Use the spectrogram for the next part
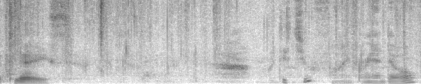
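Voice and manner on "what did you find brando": soft whispered question; whispering. Real, not acted. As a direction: whisper it to the dog. Whispering to the dog.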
